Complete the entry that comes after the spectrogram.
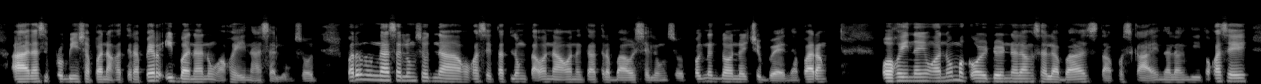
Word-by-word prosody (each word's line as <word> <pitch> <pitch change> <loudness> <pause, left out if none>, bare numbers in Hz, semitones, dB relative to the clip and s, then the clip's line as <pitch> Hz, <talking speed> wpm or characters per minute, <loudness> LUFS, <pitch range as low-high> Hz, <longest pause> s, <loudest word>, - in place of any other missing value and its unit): ah, 130 0 +10
nasa 135 0 +3
probinsiya 135 -1 -2
pa 120 - +3
nakatira 115 0 -2
pero 180 +1 +5
iba 140 -5 +4
na 125 0 -1
no'ng 125 -5 -5
ako'y 105 +1 -5
nasa 95 -1 -3
lungsod. 90 +4 -11 0.2
Para - - +2
no'ng 220 -1 -3
nasa 195 -1 +5
lungsod 180 -2 -3
na 140 -4 +3
ako, 120 - -8
kasi 135 -1 -2
tatlong 135 -1 -4
taon 125 0 -1
na 115 -1 +1
ako 120 - -3
nagtatrabaho 110 -2 -2
sa - - -2
lungsod, 105 -1 -9
'pag 135 - -2
nagno-Noche 130 -3 -1
Buena 100 +1 -2
parang 125 +1 +4 0.6
okey 170 +2 +6
na 170 - +1
yung 165 -2 -1
ano 160 +4 0
mag-order 150 -6 +1
na 140 - -2
lang 135 0 0
sa 135 -2 -1
labas 120 +1 +1
tapos - - -5
kain 110 - -1
na 115 - -6
lang 110 0 -7
dito 110 -1 -11
kasi, 150 0 +3
130 Hz, 215 wpm, -23 LUFS, 115-150 Hz, 0.6 s, ah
